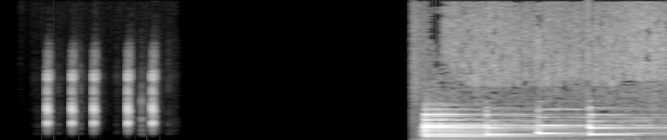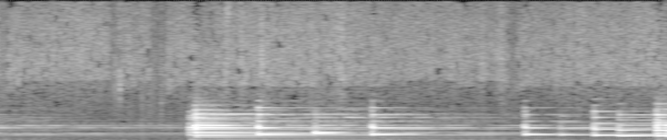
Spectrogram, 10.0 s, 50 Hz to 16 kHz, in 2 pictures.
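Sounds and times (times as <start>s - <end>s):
keyboard typing clicks: 0.3s - 1.3s.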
